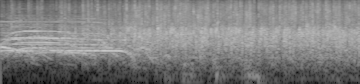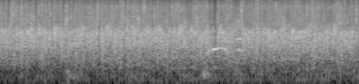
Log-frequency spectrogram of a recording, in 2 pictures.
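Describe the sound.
A studio audience applauds as four guests come out, a loud, sustained wash of clapping that stays steady from start to finish.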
